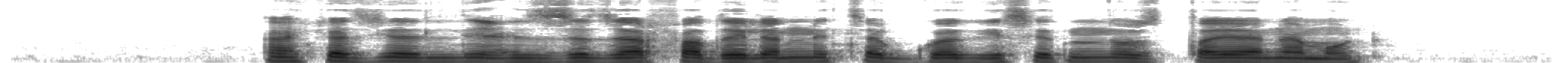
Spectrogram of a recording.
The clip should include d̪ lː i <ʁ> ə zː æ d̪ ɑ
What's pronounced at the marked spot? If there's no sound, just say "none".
ʕ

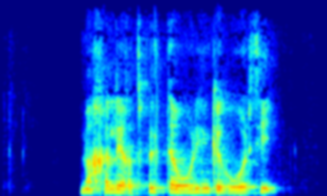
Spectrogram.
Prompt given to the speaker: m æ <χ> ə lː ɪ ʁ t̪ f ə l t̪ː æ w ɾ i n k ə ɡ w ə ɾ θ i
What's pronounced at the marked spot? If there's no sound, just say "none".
χ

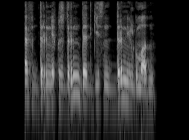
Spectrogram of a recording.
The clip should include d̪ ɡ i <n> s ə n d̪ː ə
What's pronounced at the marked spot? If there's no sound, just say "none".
none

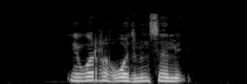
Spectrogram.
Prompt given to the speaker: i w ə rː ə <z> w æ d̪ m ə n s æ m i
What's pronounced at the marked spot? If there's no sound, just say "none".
ʁ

